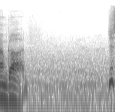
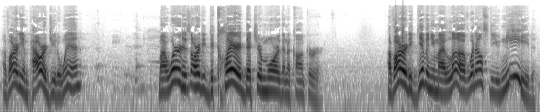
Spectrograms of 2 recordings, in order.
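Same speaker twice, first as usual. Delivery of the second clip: voicing God; 2 semitones higher, 7 dB louder than usual. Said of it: "God's like".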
